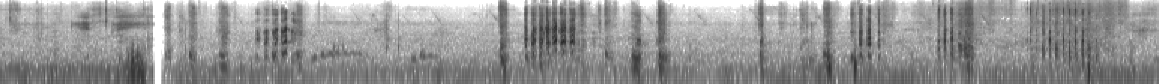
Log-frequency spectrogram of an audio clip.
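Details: Goat mating calls: several quivering, pulsed bleats, each about a second long, come in bursts a few seconds apart, mixed with sharp clicks, knocks and handling noise between calls.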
